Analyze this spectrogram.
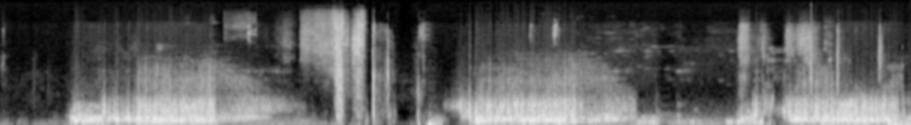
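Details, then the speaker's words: Fine crackles (rales) shown as an EMT/paramedic teaching example: rustling breath sounds with brief popping crackles scattered through each breath, described as bubbling from fluid in the airways, linked to early heart failure. "so crack crackles or no a k-rails is also referred to as a like bubbling sound because it's fluid in the passages of your airway and the fluid is bubbling"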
